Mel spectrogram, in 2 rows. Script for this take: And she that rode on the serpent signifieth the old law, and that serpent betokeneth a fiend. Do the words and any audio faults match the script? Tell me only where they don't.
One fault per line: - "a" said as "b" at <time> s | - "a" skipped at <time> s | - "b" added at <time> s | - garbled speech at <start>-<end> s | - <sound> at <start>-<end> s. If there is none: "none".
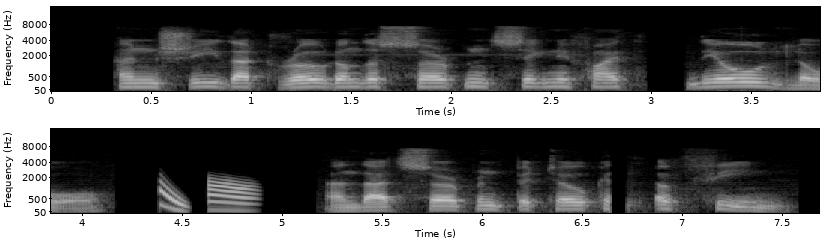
- chirp at 4.4-4.9 s
- dropout at 6.6-6.7 s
